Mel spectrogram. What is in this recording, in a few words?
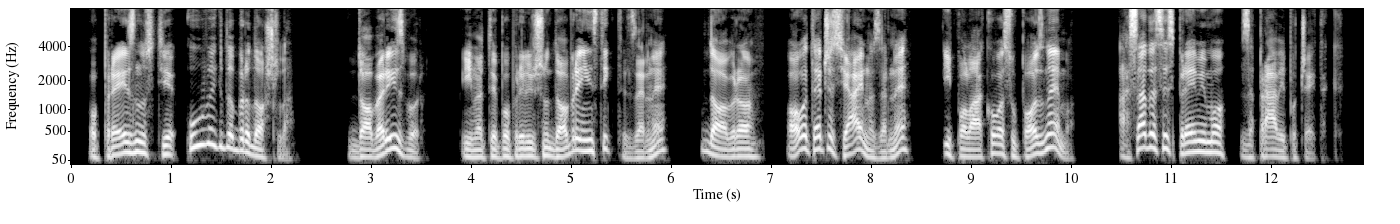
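Serbian, male, audioguide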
